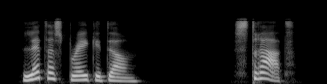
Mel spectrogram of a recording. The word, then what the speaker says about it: straat: A is a long sound. Like in straat which means street. Let us break it down. Straat. Straat.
